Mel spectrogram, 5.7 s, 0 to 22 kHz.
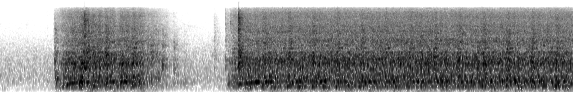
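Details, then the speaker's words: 1957 SR Gravely single-cylinder after top-end rebuild with 15-over rings, cranking in two harsh bursts and sputtering without catching; owner smells no gas and thinks carbon is under the exhaust valve, then concludes valves needed adjusting (zero clearance). "i don't really smell any gas so maybe it's not getting gas on sounds like there's carbon under the exhaust valve"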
